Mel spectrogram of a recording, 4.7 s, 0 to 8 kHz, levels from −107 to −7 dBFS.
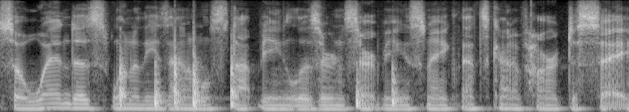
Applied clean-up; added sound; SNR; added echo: none; Knock / Wood; 3 dB; none.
